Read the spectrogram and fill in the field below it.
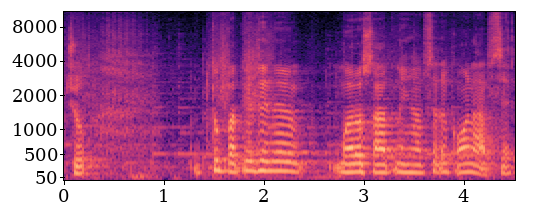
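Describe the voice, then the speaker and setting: A man's voice: on the high side, fairly even intonation, measured pace, faint music behind, lightly acted. An actor playing a deceitful husband who coaxes his wife and insists he has reformed, in a family film drama. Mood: insistent. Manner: persuasive, coaxing.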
